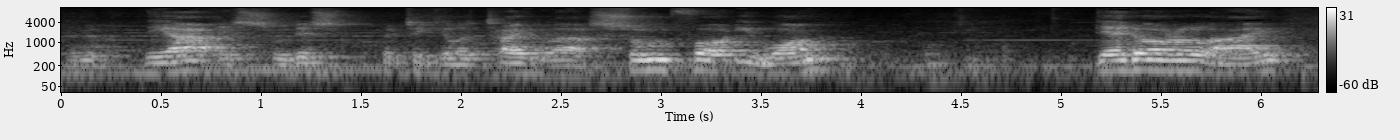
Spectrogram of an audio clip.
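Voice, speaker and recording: A man's voice: mid-range voice, unhurried. A man reading out questions as the quiz master at a live quiz. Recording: echoey room, distant mic, loud background music.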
